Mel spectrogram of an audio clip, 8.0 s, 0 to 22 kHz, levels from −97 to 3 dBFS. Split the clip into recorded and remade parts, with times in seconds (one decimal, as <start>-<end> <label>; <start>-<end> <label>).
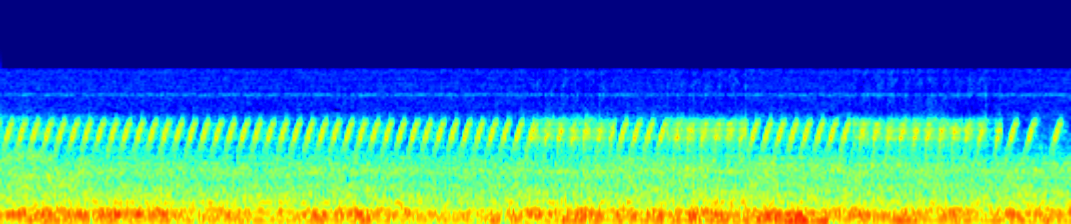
0.0-4.0 recorded; 4.0-4.6 remade; 4.6-5.0 recorded; 5.0-5.6 remade; 5.6-6.4 recorded; 6.4-7.5 remade; 7.5-8.0 recorded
